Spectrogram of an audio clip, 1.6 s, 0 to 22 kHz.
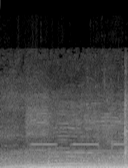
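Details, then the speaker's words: E&P Level C hydraulic levelling, owned about 13-14 months, on a 2020 Bailey Alicanto Grande Porto twin-axle caravan, retract pressed, jacks raising and van dropping back onto the jockey wheel. Steady low electric pump hum with faint even tone; normal retraction. "and each Jack will start going up and you see it drop back down onto the jockey wheel"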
